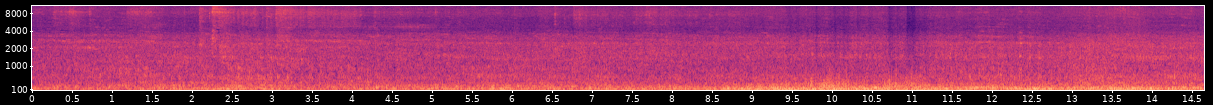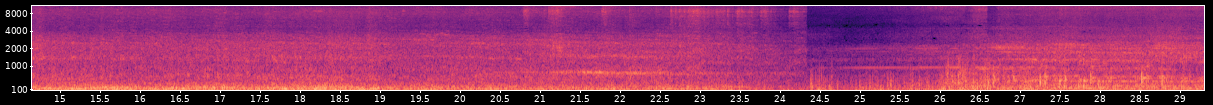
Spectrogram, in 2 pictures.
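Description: Freight train of double-deck car-carrier wagons rolling past close by, a steady low rumble with the clatter of wheels on the rails. Near the end the sound breaks off suddenly and an electric locomotive hauling more car carriers rumbles past.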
